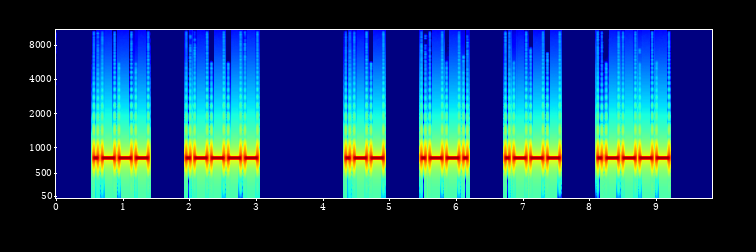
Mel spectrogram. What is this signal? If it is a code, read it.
Morse code, heard as a keyed tone, about 19 wpm, 800 Hz. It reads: J 1 W P J 1
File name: Difficult Combos / Difficult Combos-mp3s / WPJ WPJ1 @18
